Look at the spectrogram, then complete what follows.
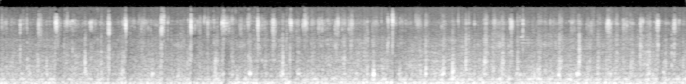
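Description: Close-up chewing and wet mouth clicks of someone eating a rolled thin pancake wrap, with irregular small crackles and clicks over a low steady hum.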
